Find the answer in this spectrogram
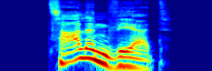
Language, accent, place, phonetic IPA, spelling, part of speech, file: German, Germany, Berlin, [ˈt͡saːlənˌveːɐ̯t], Zahlenwert, noun, De-Zahlenwert.ogg
- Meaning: numerical value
